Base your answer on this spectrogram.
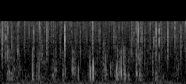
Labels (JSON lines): {"label": "biophony, sea urchins (Echinidae)", "recorder": "SoundTrap 600 or HydroMoth"}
